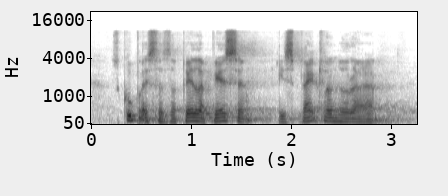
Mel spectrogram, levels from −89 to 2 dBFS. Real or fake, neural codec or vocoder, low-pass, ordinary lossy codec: fake; codec, 24 kHz, 3 kbps, HILCodec; 10.8 kHz; none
